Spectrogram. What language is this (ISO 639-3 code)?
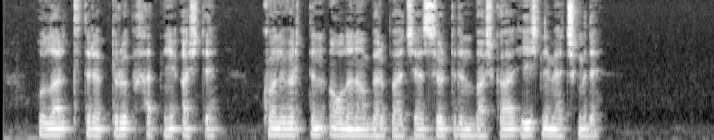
uig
